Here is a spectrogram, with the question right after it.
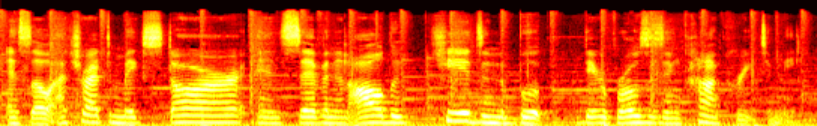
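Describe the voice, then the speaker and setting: Over music in the background, a woman with a Mississippi accent talks at a moderate pace. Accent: Mississippi Southern US. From Jackson, Mississippi. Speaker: author. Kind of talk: author interview to camera.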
